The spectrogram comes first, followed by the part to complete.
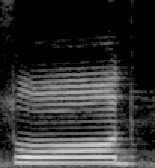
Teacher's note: আপনার সামনের দুইটি ঠোঁট একটু গোল করে আপনারা সদটা উচ্চারণ করবেন। আপনার জিহ্বার আগাটা সামনের নিচের দুই দাঁতের সাথে লাগিয়ে উচ্চারিত হবে সদ। আর এই সদটা আপনারা উচ্চারণের সময় একটু মোটা এবং একটু শক্ত করে উচ্চারণ করবেন।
